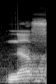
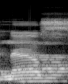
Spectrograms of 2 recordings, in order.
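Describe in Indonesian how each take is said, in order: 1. Bunyinya dipendekkan, langsung lanjut. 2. Bunyinya dipanjangkan. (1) "Nas langsung" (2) "laisa nas"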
